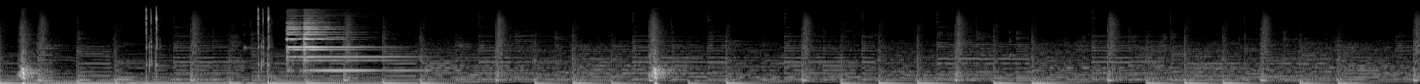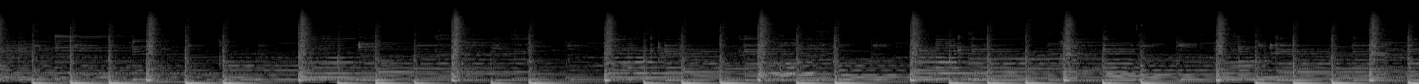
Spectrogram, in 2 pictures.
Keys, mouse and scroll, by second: 16.5-18.3 scroll down 1, 21.5-26.3 drag.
